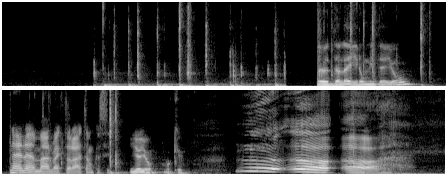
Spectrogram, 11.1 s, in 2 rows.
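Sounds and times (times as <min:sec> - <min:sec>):
speech: 0:04.0 - 0:10.6
loud yawn: 0:08.5 - 0:11.0.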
